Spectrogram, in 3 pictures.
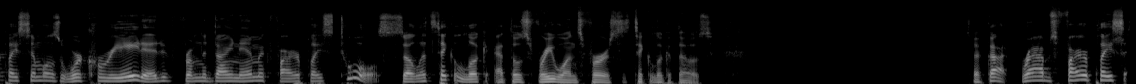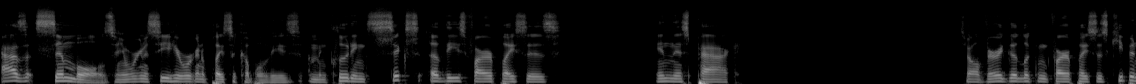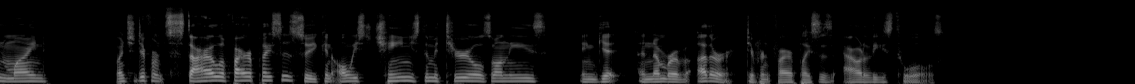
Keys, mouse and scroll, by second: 8.1 click, 9.0 click, 11.5 click, 13.3 click, 15.4 click, 17.2 click, 19.2 click, 20.9 click, 23.0 click, 24.7 click, 25.6 click, 29.2 click, 31.2 click, 32.5 click.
